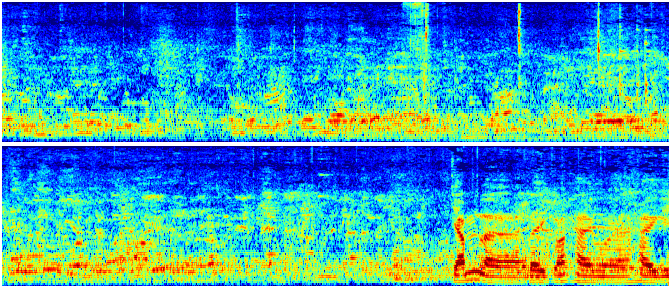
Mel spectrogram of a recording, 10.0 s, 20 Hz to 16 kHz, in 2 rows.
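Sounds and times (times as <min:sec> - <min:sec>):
diners chattering: 0:00.0 - 0:10.0.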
